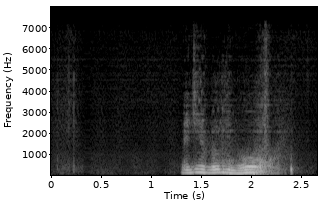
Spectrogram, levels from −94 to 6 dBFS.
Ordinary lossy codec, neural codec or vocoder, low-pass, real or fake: none; codec, 44.1 kHz, 0.9 kbps, DAC; 7.2 kHz; fake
